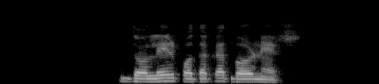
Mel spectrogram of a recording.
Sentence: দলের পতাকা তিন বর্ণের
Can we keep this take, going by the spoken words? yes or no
no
